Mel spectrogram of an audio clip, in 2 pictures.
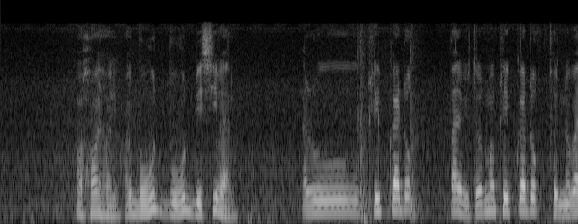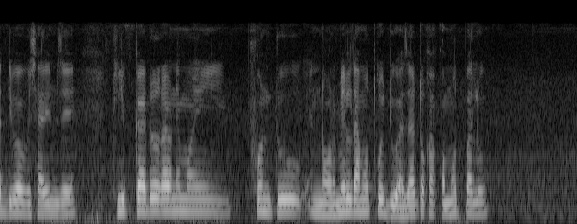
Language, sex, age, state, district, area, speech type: Assamese, male, 18-30, Assam, Nalbari, rural, spontaneous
